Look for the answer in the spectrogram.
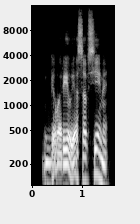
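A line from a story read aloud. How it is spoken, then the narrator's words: Sighing. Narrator (Russian): Карабаев вздохнул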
